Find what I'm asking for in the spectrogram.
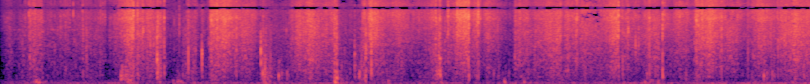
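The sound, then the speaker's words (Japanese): Footsteps of a group of people setting off on foot together, a dense run of many irregular, overlapping steps at a steady moderate level with no talk over them. “ごめんみんな、ここからちょっと歩くことになったから。 文句言ってもしょうがないし歩くか。”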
